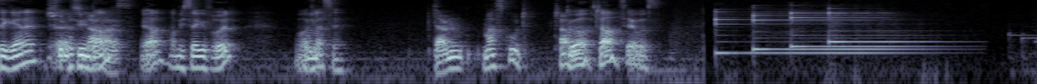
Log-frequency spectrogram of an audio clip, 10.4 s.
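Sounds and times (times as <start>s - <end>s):
speech: 0.0s - 3.5s, 4.3s - 6.6s
gong chime marking end of episode: 7.2s - 9.8s.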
